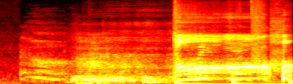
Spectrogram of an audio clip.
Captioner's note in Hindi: कराहना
